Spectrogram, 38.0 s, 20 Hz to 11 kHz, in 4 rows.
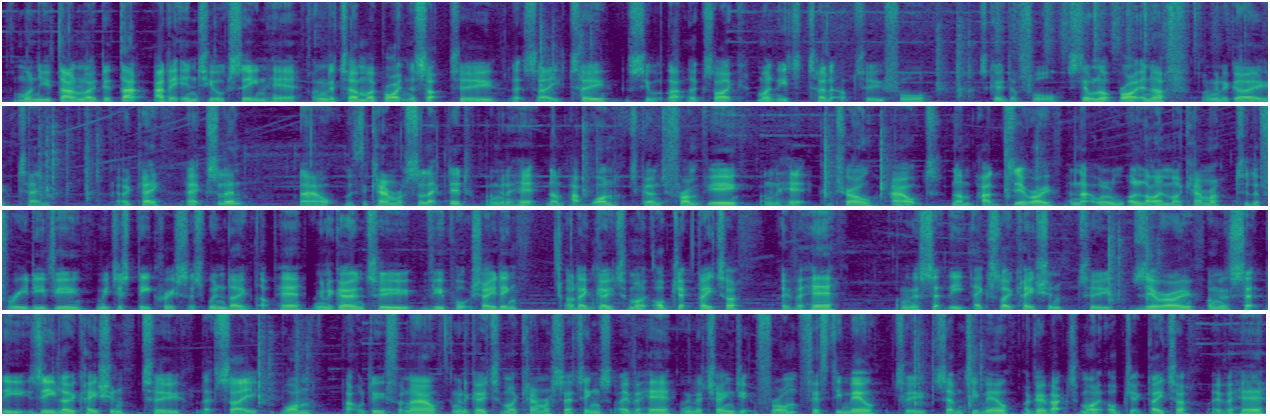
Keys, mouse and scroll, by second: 1.1 middle click, 2.4-4.4 drag, 5.8-7.3 drag, 7.9 middle click, 7.9 scroll up 2, 8.8-10.2 drag, 10.2 middle click, 11.7 click, 13.0 middle click, 14.0 KP_1, 17.1 ctrl+alt+KP_0, 18.2-19.1 scroll down 3, 19.7 click, 25.0 click, 26.2-27.6 drag, 29.3-30.8 drag, 32.8 click, 34.5-35.9 drag, 37.5 click.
